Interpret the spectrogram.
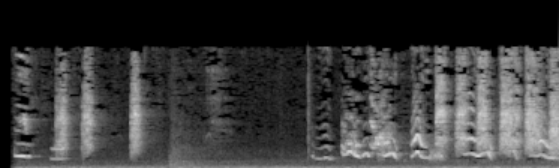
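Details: Pet cockatiel of unknown sex calling: a few sharp high chirps in the first second, a short quiet gap, then a loud burst of rapid wavering, warbled whistles that builds toward the end.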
